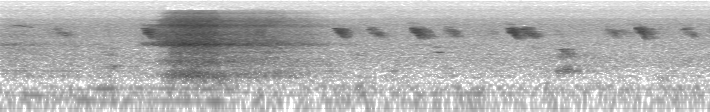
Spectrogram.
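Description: Small bird chirping in short high notes, a few a second, from about three seconds in. Just before, a soft rushing sound lasting about a second and a half is the loudest thing.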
